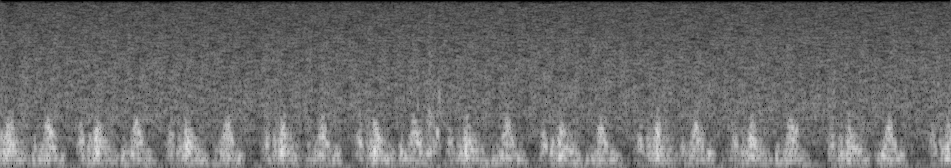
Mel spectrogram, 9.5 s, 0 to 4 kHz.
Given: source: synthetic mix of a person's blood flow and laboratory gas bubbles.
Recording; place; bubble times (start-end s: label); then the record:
Doppler ultrasound of blood flow; precordium
4.16-4.42 s: bubbles
From the record:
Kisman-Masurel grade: 212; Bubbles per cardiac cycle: several, 3 to 8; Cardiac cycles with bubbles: 1 to 10%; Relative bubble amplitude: moderate (0.250 to 0.450); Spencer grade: 1 (occasional bubble signal discernible with the cardiac motion signal, with majority of cardiac periods free of bubbles); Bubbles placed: anywhere in the cardiac cycle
